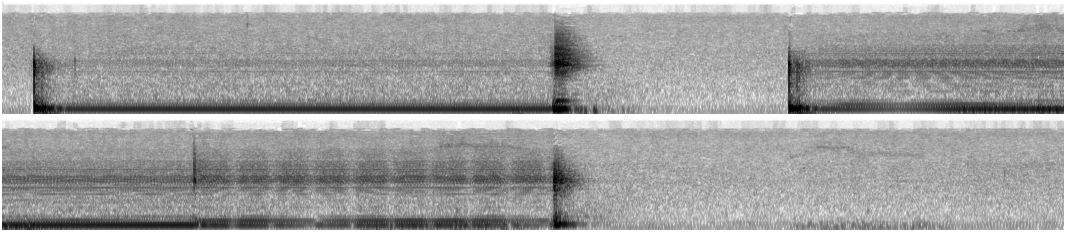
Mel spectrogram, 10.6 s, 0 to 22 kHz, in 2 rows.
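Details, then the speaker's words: ADA MP2 guitar preamp, no guitar plugged in and effects off: loud steady low mains hum cutting in and out as presets change, from a failed resistor R913. "this is the ADA MP2, and it has developed a loud humming noise."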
